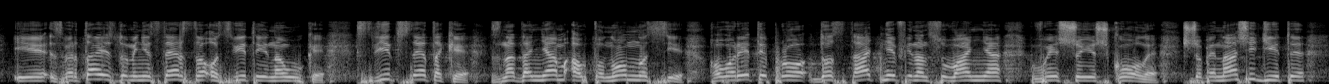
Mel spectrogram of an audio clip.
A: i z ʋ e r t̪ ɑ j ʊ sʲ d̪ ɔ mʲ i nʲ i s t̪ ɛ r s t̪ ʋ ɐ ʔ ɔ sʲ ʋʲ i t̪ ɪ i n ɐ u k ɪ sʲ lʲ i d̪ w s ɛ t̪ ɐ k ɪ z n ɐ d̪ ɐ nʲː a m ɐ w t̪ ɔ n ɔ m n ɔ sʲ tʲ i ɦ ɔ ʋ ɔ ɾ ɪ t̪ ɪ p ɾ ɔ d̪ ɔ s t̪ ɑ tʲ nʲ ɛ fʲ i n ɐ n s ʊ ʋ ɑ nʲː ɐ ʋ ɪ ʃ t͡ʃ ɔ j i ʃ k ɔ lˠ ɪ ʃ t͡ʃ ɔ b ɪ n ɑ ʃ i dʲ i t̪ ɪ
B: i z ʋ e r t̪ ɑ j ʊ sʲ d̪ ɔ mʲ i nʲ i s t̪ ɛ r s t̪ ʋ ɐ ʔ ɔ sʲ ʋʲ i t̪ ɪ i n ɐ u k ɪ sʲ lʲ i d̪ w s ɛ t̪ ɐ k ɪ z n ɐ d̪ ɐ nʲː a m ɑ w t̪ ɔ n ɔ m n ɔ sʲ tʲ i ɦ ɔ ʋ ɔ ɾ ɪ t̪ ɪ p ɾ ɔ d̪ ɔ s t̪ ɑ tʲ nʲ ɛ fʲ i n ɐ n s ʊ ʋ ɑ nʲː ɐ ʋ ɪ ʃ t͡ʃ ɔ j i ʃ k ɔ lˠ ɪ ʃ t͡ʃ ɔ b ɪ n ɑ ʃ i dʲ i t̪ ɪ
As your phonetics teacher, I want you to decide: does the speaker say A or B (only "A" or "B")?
A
